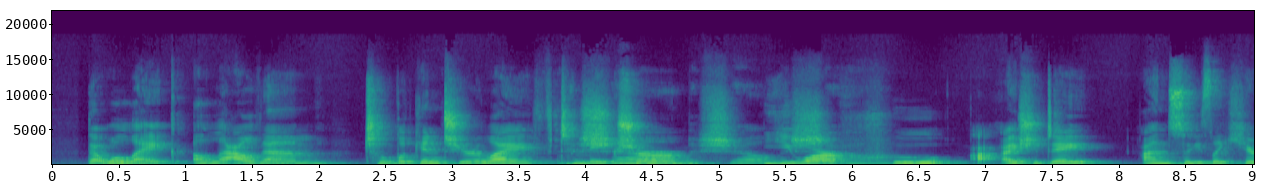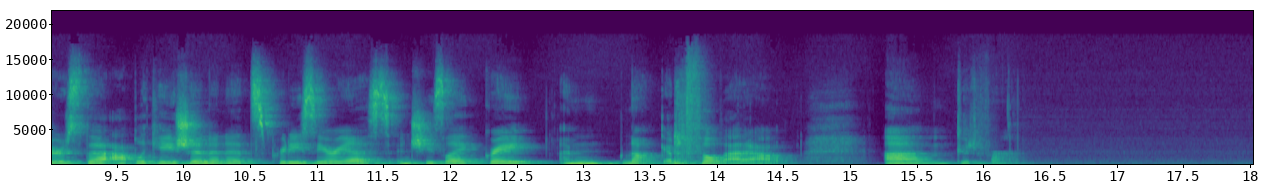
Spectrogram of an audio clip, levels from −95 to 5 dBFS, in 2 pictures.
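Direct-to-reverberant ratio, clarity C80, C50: 8.0 dB, 16.5 dB, 10.5 dB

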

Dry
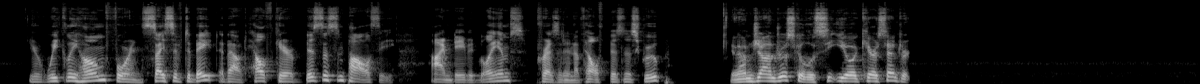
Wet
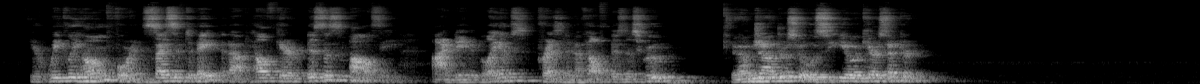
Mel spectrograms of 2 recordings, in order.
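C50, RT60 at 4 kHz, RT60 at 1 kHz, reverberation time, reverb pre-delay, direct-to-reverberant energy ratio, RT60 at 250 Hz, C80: 5.0 dB, 0.35 s, 0.45 s, 0.55 s, 3 ms, -6.5 dB, 0.90 s, 9.5 dB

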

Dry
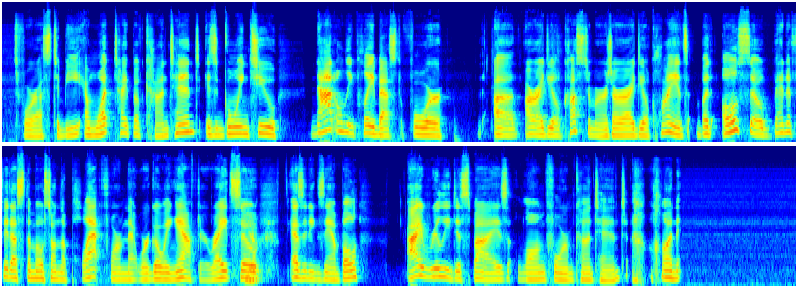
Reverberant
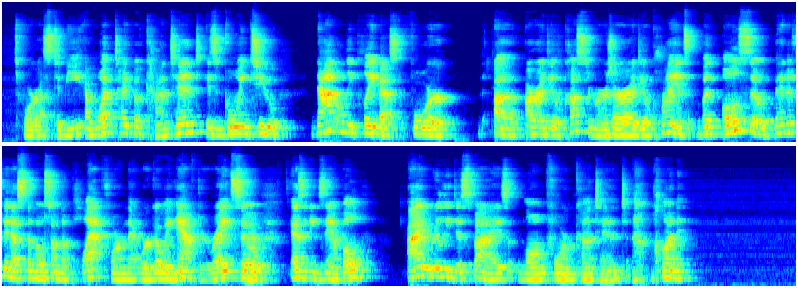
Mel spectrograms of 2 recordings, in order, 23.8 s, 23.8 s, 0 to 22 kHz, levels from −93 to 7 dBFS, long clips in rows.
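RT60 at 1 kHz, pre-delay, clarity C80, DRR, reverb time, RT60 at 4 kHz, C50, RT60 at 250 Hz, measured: 0.55 s, 3 ms, 10.0 dB, -1.5 dB, 0.55 s, 0.55 s, 6.5 dB, 0.60 s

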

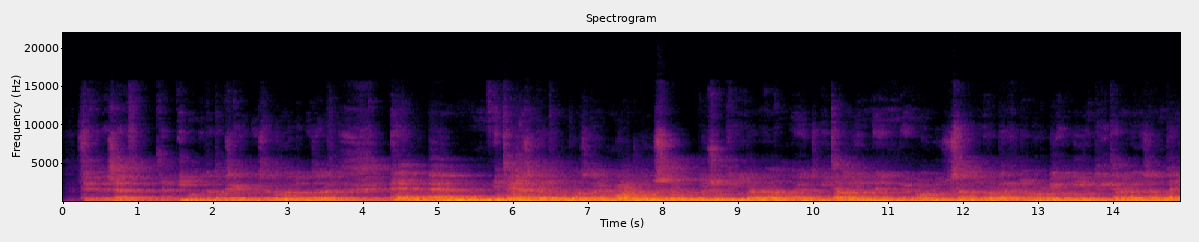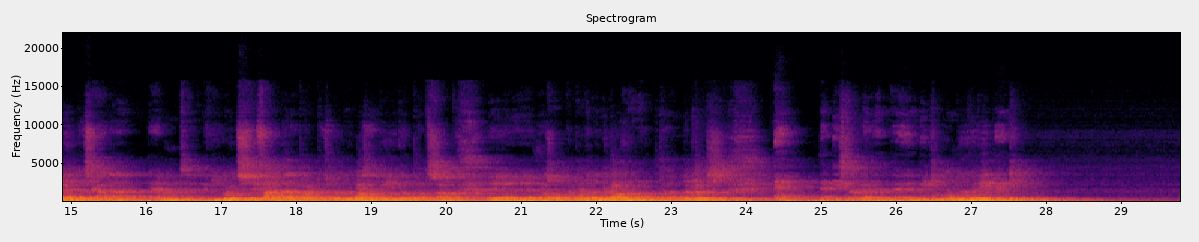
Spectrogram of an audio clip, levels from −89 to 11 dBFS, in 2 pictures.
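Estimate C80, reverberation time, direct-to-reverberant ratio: -2.0 dB, 2.9 s, -17.0 dB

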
